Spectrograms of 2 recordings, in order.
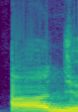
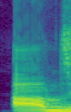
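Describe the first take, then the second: First: আজ with a bouncing stop on the final j; qalqala on আজ. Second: Said in the usual way. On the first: Shown as a demonstration. Teacher contrasting the wrong আজ with the right one. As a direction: drop the j of আজ with a small echo. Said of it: "আমরা উচ্চারণ করব". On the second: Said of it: "আজ না কিন্তু".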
